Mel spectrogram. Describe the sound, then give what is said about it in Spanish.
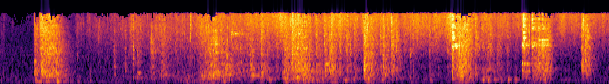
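Empty liquor bottles are tipped from a trash bag into a bin, making loud glassy clattering and clinking. Several jangling crashes of bottles knock together in irregular bursts over about nine seconds. “Elder camina con una bolsa de basura hasta unos cubos. Retira la tapa de uno y vierte su contenido dentro.”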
